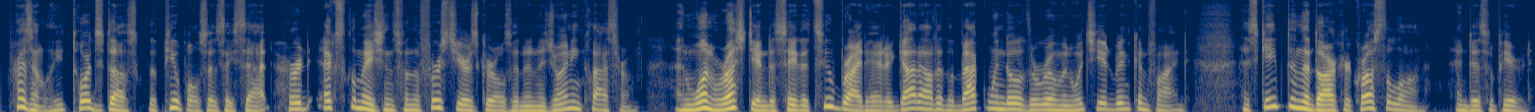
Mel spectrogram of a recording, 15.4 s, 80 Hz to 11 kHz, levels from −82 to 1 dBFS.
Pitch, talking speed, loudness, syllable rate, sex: 155 Hz, 205 wpm, -20 LUFS, 5.5 syllables/s, male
